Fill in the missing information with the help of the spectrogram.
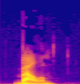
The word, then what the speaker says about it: Balham: The meta joke in all of this is that the name of the community being profiled in this pseudo documentary is Balham, as it's pronounced in Britain, Balham, and it's like Downey, I guess, more than any place else.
